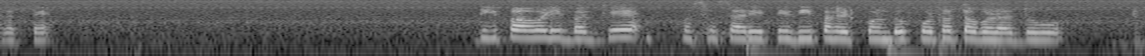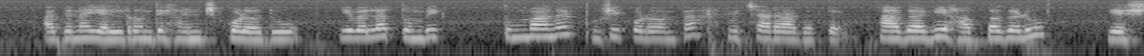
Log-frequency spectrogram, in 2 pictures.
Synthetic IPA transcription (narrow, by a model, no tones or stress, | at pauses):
ɡɐt̪ːe̞ | d̪iːpaːʋɐɭibɐɡːe̞hosoːsɐɾiːt̪id̪iːpɐɦiɽko̞ɳɖufoːʈoːt̪ɔɡɔɭod̪u | ɐd̪ɐnːɐɛlːɐɾond̪uɦɐɲt͡ʃkɔɭod̪uiʋɛlːɐt̪umbi | t̪umbaːɡɐkʰuʂikɔɽoːɐnt̪ʰɐʋit͡ʃaːɾɐaːɡɐt̪ːe̞haːɡaːɡiɦɐbːɐɡɐɭu | eʂ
